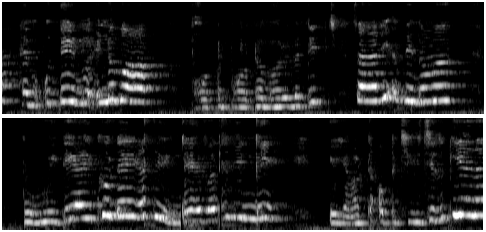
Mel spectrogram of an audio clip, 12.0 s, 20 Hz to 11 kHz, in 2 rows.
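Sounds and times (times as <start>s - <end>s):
girl singing unaccompanied: 0.0s - 12.0s.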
